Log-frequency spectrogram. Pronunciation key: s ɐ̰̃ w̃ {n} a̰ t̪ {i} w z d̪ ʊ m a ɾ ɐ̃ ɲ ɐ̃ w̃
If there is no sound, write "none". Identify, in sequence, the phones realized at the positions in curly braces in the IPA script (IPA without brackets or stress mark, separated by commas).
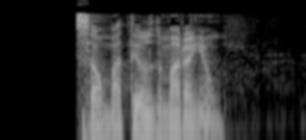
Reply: m, e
